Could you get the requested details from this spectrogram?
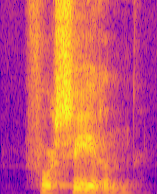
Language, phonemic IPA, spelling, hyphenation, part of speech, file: Dutch, /ˌfɔrˈseː.rə(n)/, forceren, for‧ce‧ren, verb, Nl-forceren.ogg
- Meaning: to force: 1. to coerce, to induce, to persuade 2. to strain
